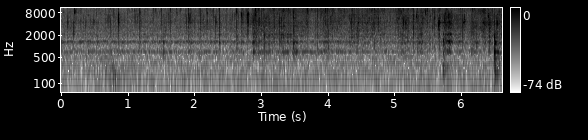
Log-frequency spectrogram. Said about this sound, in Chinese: 那等到差不多油都已经热了之后呢，你就可以把蛋黄放进去，然后它就会冒出咯吱咯吱声音。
